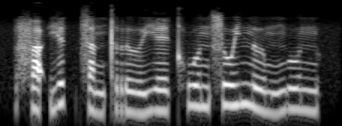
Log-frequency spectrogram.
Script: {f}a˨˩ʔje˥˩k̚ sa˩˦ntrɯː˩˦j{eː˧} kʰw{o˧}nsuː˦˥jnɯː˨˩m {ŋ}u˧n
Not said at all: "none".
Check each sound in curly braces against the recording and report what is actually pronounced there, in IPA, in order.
f, eː˧, u˧, ŋ

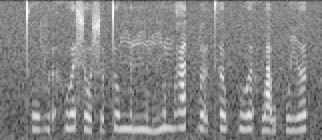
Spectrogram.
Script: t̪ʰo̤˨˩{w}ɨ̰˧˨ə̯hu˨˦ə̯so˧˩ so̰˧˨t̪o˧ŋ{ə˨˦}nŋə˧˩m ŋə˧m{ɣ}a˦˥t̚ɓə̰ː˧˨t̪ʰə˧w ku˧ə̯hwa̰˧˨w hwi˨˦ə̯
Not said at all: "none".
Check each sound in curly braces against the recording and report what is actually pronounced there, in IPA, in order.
v, ə˨˦, ɣ

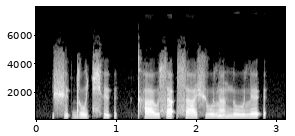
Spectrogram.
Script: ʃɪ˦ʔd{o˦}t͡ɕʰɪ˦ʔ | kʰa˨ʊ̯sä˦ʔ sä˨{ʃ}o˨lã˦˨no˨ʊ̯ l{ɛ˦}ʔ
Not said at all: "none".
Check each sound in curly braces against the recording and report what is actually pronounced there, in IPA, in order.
o˦, ʃ, ɛ˦

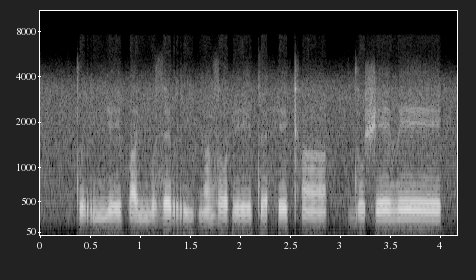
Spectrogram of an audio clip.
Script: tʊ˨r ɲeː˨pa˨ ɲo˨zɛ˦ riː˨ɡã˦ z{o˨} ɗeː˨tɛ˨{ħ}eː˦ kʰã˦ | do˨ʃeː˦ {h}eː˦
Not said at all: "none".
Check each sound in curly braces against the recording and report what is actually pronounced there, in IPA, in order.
ɔ˨, h, β

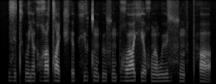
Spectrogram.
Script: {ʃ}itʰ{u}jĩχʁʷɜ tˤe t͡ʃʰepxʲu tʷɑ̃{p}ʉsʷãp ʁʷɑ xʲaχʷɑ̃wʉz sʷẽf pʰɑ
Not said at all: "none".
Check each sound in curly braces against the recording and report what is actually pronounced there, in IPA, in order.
z, u, p

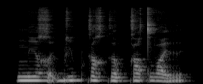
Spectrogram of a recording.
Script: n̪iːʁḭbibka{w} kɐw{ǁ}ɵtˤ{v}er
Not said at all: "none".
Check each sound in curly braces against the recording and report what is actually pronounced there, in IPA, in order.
ʁ, k, v

